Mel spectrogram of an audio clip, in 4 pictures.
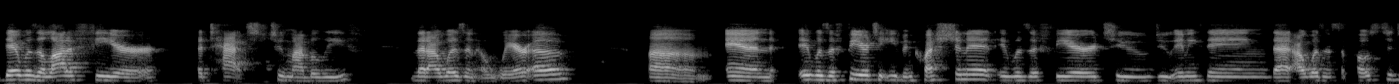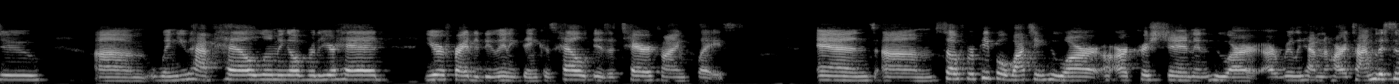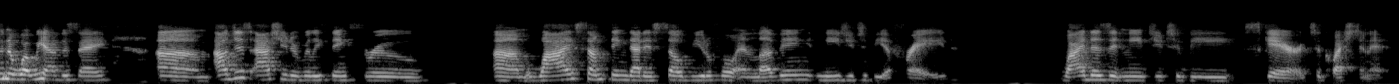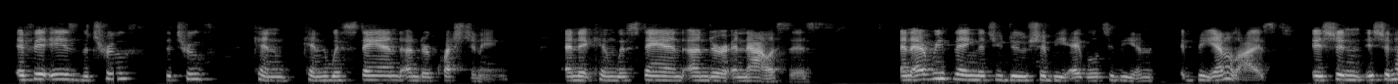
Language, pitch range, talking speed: English, 180-220 Hz, 165 wpm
